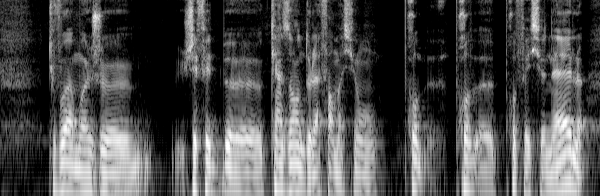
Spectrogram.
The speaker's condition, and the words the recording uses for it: Stuttering. Aujourd'hui, j'accepte de dire que je suis une personne qui bégaye, parce que je me sens toujours personne bègue, hein.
